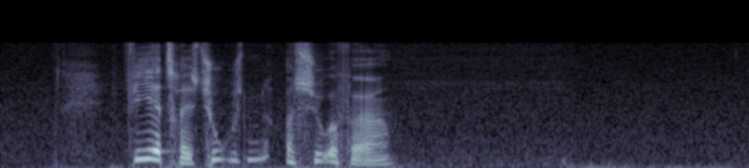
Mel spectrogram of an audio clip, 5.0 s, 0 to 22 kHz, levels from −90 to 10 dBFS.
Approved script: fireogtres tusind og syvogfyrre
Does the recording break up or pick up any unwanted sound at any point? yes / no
no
